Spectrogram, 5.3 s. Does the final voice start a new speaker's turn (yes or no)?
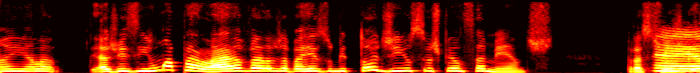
yes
